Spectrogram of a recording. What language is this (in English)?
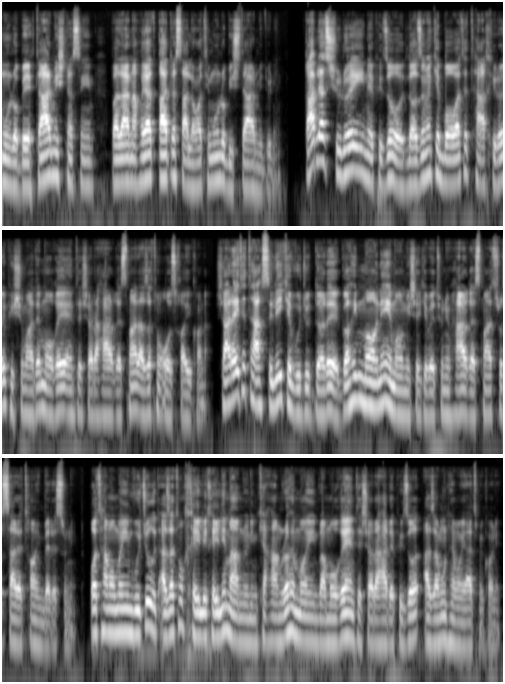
Persian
